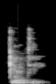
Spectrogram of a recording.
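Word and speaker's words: Zhgenti: n t i uh my um english background says the z and the h is silent someone will pronounce it uh ginty uh six nine kid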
